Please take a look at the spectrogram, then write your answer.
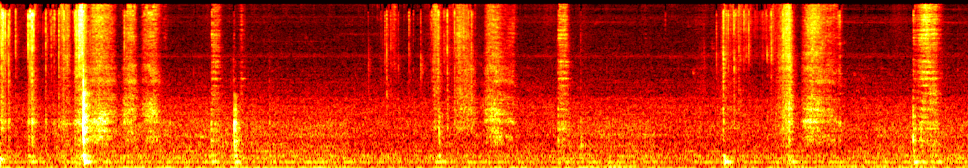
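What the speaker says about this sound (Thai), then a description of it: "ต่อไปที่หั่นพริกนะคะ" A knife chops and scrapes on a cutting board slicing chili peppers in repeated rasping strokes, close and fairly quiet, with a few sharper taps mixed in.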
